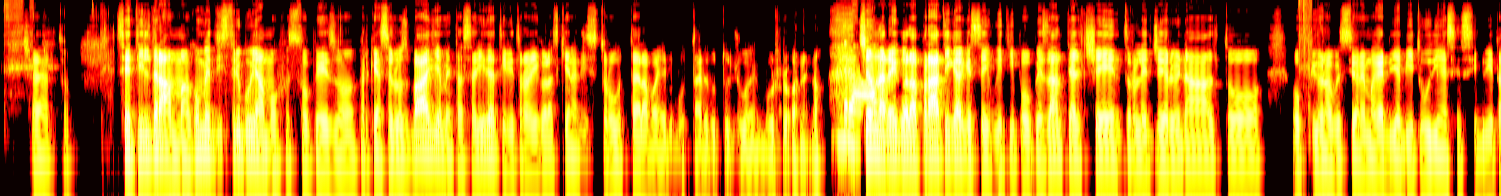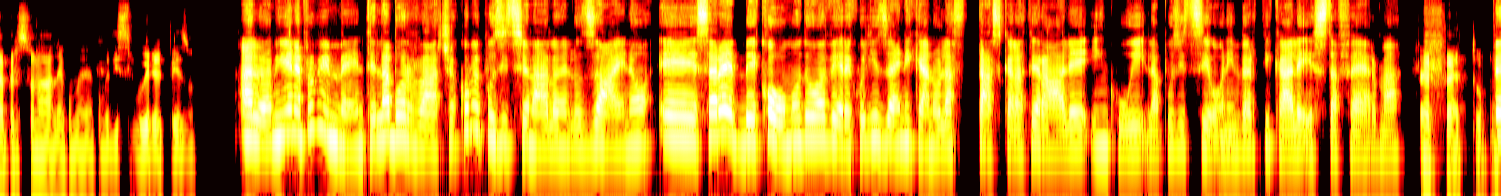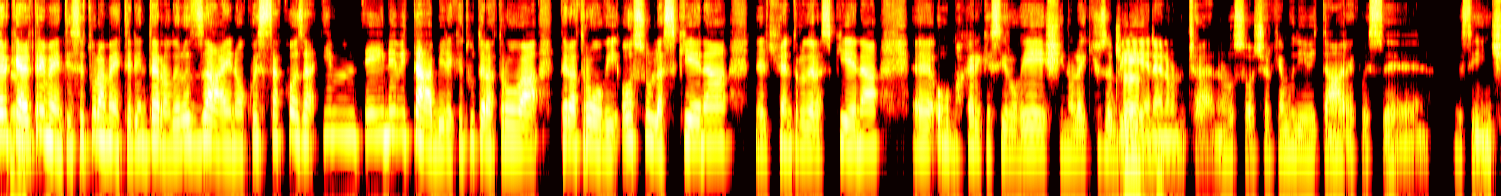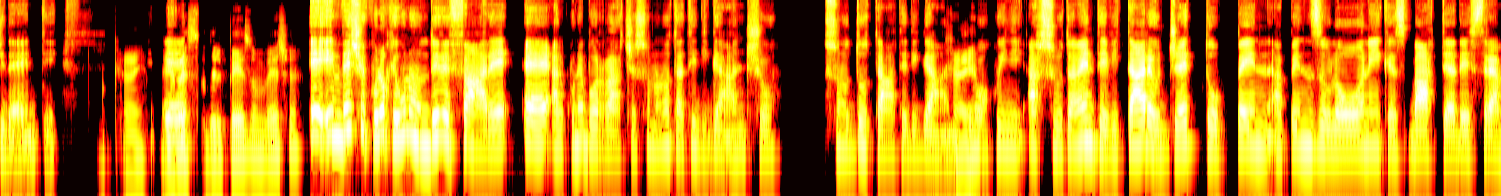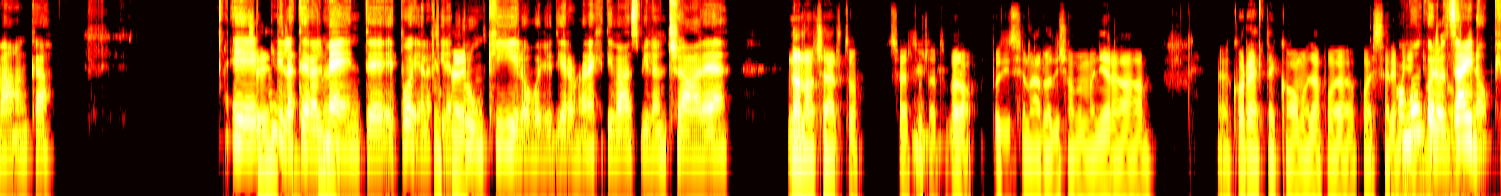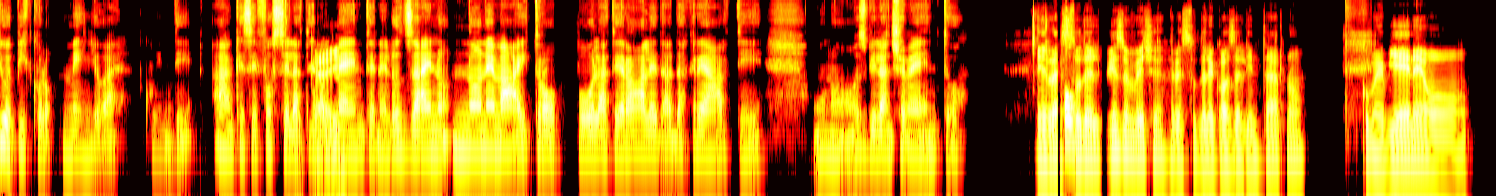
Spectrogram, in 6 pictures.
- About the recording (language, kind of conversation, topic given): Italian, podcast, Quali sono i tuoi consigli per preparare lo zaino da trekking?
- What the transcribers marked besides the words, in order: laughing while speaking: "burrone, no"; other background noise; "insomma" said as "insom"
